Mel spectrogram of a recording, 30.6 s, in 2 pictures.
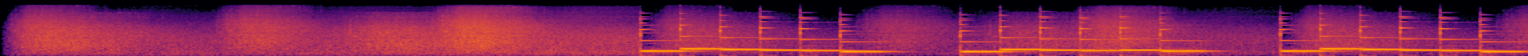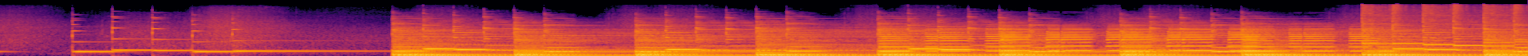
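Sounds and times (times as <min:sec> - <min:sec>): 
jazz music: 0:06.4 - 0:09.0, 0:09.6 - 0:12.2, 0:12.8 - 0:15.3, 0:16.0 - 0:30.5.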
